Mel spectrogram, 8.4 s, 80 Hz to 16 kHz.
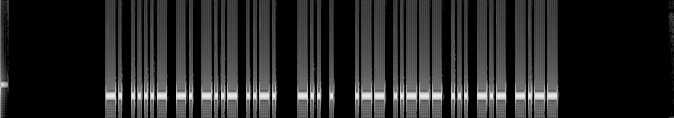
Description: Morse code, heard as a keyed tone, about 32 wpm, 700 Hz. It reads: N4NXF DE W2SKY
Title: USA Callsign DE Callsign - 5 Characters - 30wpm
